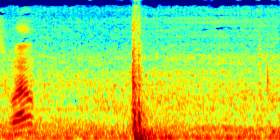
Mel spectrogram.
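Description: A car door shuts with a heavy thud.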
